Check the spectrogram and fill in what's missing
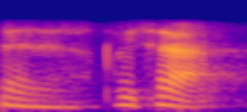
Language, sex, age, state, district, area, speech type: Bodo, female, 30-45, Assam, Kokrajhar, rural, conversation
